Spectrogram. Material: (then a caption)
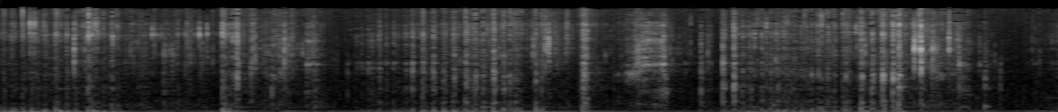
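Soap. A utility knife blade shaves a solid, hand-sized, rectangular white bar of soap held in one hand, peeling curls of soap onto a white table. Each stroke produces a crisp, crunchy scraping and tearing sound with bright, textured highs over a soft low rumble. The cuts come in short, uneven bursts that run together.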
